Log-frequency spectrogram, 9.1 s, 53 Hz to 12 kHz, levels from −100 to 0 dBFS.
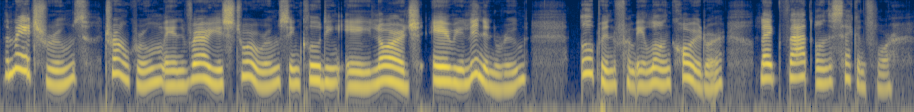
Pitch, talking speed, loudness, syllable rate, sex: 230 Hz, 170 wpm, -17 LUFS, 5.0 syllables/s, female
